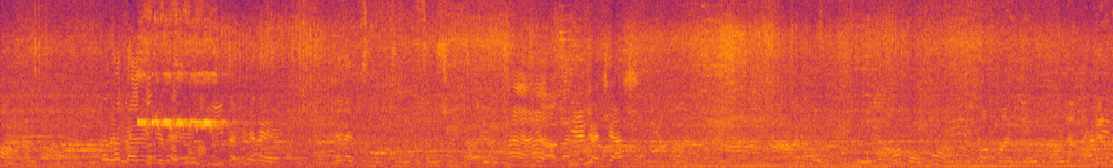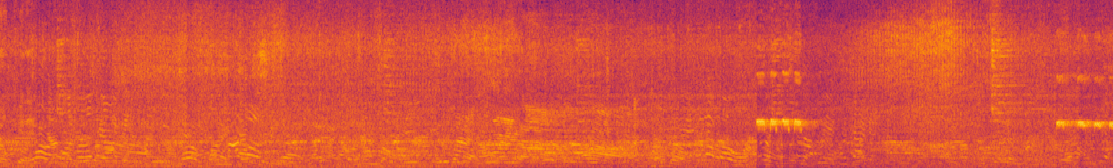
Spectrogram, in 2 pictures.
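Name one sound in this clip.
A crowd of men and women chatter loudly all around outdoors.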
